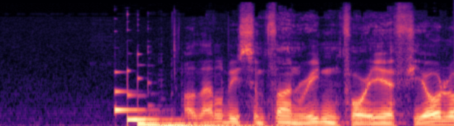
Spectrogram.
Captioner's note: bell chimes, time expires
